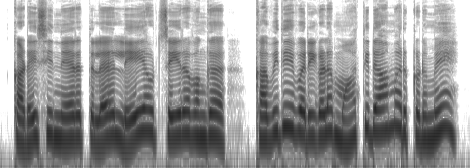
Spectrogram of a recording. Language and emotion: Tamil, fearful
